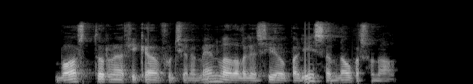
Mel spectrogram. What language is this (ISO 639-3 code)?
cat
